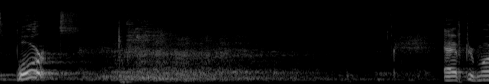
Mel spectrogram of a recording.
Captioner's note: audience laughs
